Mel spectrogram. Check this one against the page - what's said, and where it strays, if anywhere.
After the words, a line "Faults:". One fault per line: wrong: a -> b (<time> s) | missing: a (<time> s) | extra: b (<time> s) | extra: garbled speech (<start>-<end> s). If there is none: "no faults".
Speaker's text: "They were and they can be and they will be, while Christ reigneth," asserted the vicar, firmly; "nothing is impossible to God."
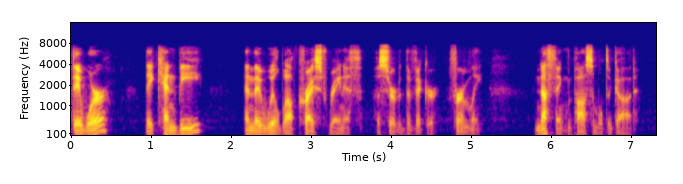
"They were they can be and they will while Christ reigneth," asserted the vicar, firmly; "nothing impossible to God."
Faults:
missing: and (0.5 s)
missing: be (2.6 s)
missing: is (6.2 s)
